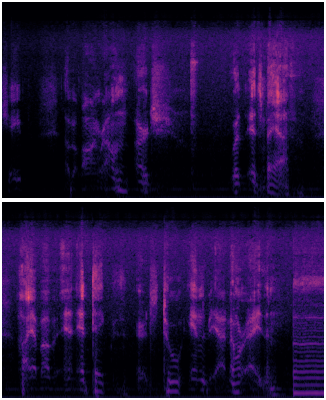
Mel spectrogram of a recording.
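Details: Fairly classic adductor laryngeal dystonia without vocal tremor, with intermittent voice stoppages and a strain-strangled voice quality.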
